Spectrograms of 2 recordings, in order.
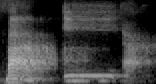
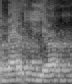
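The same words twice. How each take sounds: First: "Ba, i, a" softly, each vowel apart; split into syllables. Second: Said in the usual way. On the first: Shown as a demonstration. Teacher showing bahía has three syllables, split syllables. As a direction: break "Ba, i, a" into three separate beats. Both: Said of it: "hay tres sílabas".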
